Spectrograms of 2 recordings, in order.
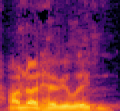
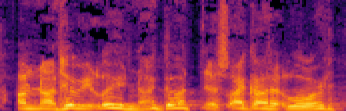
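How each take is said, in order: First: Said in the usual way. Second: Much higher, dismissive brush-off of a voice; proud believer brushing off Jesus, voiced higher and mocking; mock stubborn self-reliant believer. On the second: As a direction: wave off help like a proud know-it-all.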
